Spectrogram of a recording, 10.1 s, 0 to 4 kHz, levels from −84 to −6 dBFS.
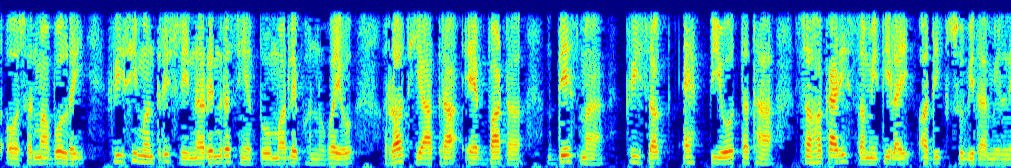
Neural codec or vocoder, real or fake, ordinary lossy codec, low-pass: none; real; none; 3.6 kHz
